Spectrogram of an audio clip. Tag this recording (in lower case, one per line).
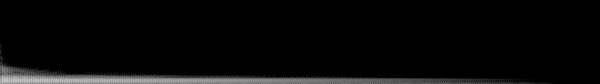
guitar
musical instrument
plucked string instrument
bass guitar
music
